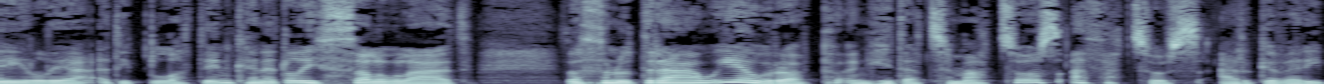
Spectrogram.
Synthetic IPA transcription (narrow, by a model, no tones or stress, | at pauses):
ejlˠjaʔə̰diblˠədɪnkʰɛnɛdlˠejsɔlˠəwlˠaːd̥ðɔθɔnuːdrawiɛwɾɔpʰə̰ŋɦɪdatʰəmatʰɔsaθatʰʊsarɡəvɛɾi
